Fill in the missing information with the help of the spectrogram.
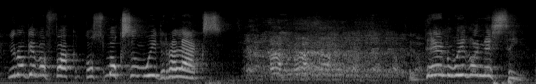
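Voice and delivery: high, challenging mother voice; imitated mom. Mom daring her angry son, high-voiced. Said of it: "She'd be like".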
